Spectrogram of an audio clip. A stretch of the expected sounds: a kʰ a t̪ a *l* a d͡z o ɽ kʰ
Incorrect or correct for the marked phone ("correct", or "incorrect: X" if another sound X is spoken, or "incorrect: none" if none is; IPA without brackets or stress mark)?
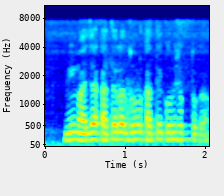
correct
